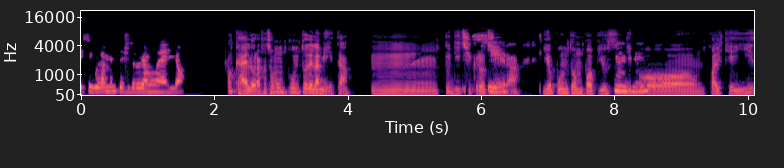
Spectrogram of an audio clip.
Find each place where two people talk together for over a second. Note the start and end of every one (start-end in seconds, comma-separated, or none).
none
